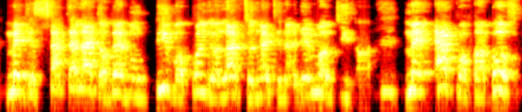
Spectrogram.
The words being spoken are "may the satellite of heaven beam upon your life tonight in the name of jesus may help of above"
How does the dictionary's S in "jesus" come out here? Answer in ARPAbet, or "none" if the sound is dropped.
none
